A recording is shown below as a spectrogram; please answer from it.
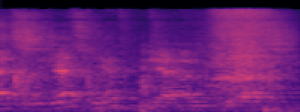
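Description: Indistinct voices in the room between songs, with a brief hiss about one and a half seconds in.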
